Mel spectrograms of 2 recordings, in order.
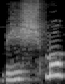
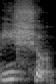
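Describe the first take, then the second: First: The word is said with an m sound. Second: The word is said with no m sound. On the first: The speaker calls it wrong. "ভীষ্ম কিন্তু বলি না" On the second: The speaker calls it right. "কিন্তু আমরা উচ্চারণ করি ভীষ্ম"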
